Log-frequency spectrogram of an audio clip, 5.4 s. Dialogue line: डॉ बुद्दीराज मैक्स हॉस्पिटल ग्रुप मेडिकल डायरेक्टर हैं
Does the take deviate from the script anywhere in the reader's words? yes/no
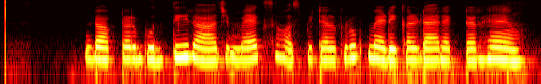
no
